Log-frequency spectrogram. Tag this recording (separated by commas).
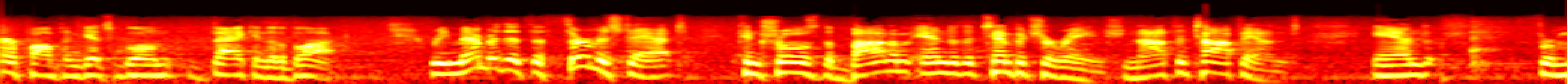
inside a large room or hall, Speech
